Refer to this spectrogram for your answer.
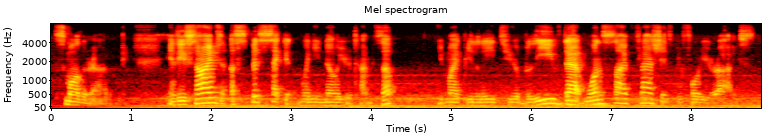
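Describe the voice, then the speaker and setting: A man's voice: fairly low pitch, animated, normal speed, noisy background. A man hosting a gaming video, reading visual novel text aloud with casual commentary and sometimes stumbling over and repeating words.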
